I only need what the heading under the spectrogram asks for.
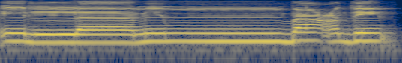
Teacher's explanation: نون کو میم سے بدل کر پڑھیں گے، ایک الف کے برابر ناک میں آواز لے جا کر کے اس کو ادا کریں گے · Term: قلب اقلاب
